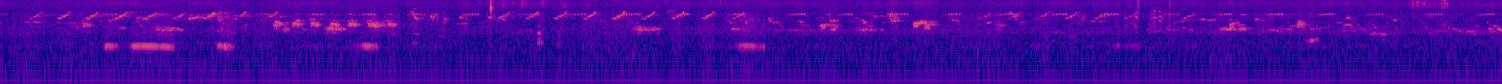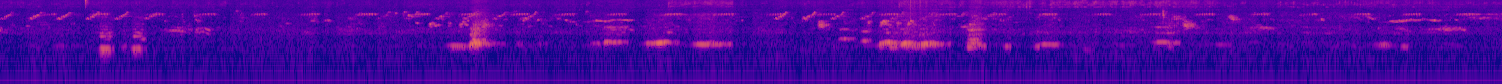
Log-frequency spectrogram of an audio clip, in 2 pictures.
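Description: Faint birdsong: a string of quick, high chirps, with short lower calls now and then, loudest about two-thirds of the way through.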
